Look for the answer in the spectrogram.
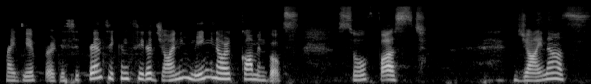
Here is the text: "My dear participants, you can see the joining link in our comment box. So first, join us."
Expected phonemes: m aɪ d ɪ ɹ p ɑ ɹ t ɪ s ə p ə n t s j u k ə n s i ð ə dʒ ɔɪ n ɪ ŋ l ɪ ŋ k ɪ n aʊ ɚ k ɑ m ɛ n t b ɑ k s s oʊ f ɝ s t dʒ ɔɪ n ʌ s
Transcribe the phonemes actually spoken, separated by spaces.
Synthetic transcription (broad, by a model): m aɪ d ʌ ɹ p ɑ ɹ t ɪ s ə p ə n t s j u k ə n s i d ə dʒ ɔɪ n ɪ ŋ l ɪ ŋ ɪ n aʊ ɚ k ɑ m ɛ n b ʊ k s s oʊ f ɝ s t dʒ ɔɪ n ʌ s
